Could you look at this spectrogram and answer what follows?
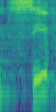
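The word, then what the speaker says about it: safe: एस ए एफ ई तो एस से पढ़ते हैं आपका स ए से बच्चों ए की मात्रा पढ़ेंगे एफ से पढ़ेंगे फ और शब्द में लास्ट में इ रहेगा तो नहीं पढ़ेंगे सेफ मतलब होता है सुरक्षित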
